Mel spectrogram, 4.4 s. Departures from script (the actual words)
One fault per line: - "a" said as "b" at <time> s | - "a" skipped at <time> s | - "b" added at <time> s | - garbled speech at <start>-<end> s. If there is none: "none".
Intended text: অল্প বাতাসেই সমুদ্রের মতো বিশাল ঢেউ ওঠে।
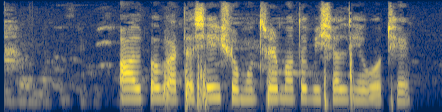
none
